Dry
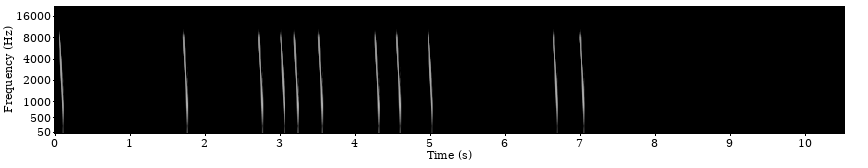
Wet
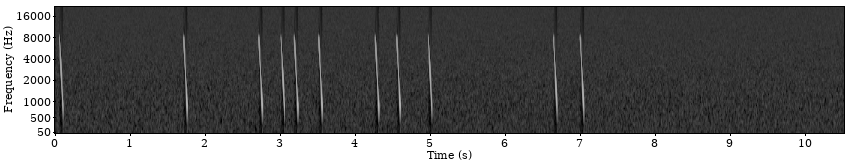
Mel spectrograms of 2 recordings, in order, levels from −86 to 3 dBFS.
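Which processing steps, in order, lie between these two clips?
converter with a step at zero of −38.5 dBFS

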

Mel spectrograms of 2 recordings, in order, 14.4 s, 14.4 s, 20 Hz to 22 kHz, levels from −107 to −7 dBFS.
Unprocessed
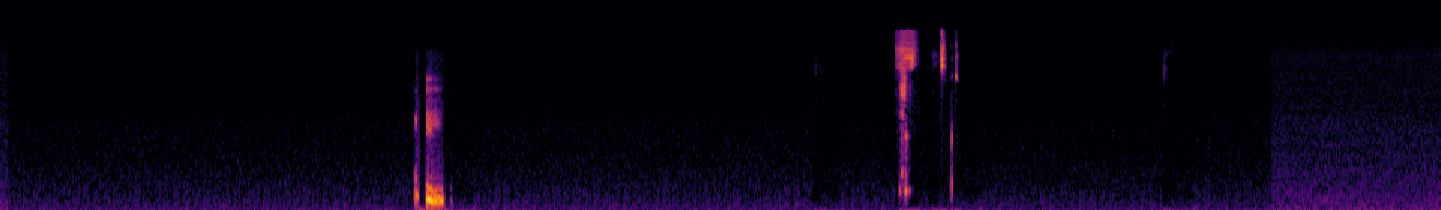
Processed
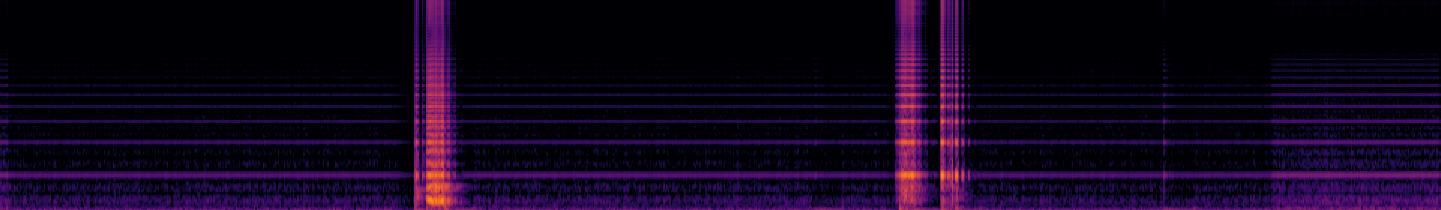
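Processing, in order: samples sorted by size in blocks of 64 samples
comb filter 4.4 ms, depth 90%
reversed playback
downward compressor 5 to 1, threshold −37 dBFS, peak gain reduction 20 dB
reversed playback
mains-hum notches 60/120/180/240/300/360/420/480 Hz
in parallel at −3 dB: comparator with hysteresis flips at −42.5 dBFS
on the sum: flutter between parallel walls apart 10.9 metres, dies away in 0.25 s
level +2 dB

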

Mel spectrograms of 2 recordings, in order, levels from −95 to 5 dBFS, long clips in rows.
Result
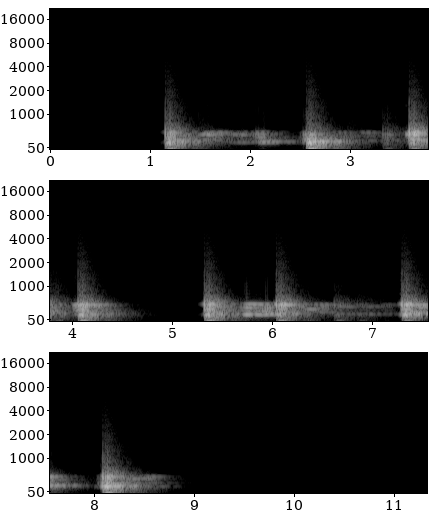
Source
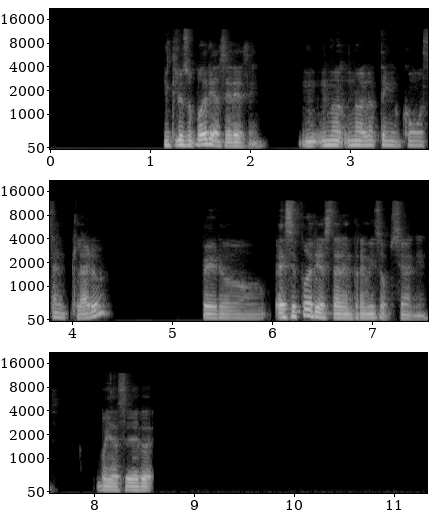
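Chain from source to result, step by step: brick-wall band-pass 200–490 Hz
gate with flip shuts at −30 dBFS, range −34 dB
ambience of single reflections 26 ms −4 dB, 49 ms −7 dB
rectangular room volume 780 cubic metres, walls furnished, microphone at 5 metres
multiband upward and downward expander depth 70%
level +5 dB

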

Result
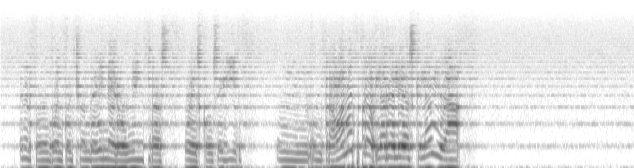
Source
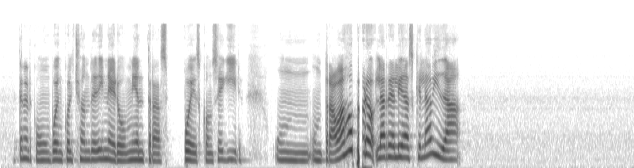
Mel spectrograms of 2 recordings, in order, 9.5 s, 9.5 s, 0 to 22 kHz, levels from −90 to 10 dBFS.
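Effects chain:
gain on a spectral selection 0:02.02–0:02.25, 270–2,600 Hz −17 dB
leveller curve on the samples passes 5
bit-depth reduction 6 bits, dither triangular
transient designer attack −10 dB, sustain +9 dB
tuned comb filter 530 Hz, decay 0.2 s, harmonics all, mix 100%
background noise violet −43 dBFS
high-frequency loss of the air 61 metres
level −6 dB

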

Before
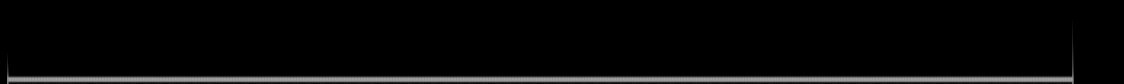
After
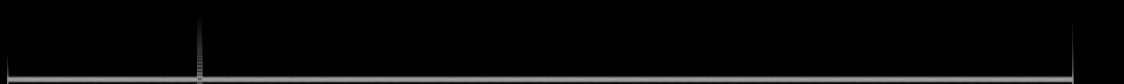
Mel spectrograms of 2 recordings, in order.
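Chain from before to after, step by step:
buffer that repeats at 0:01.97, samples 256, times 8

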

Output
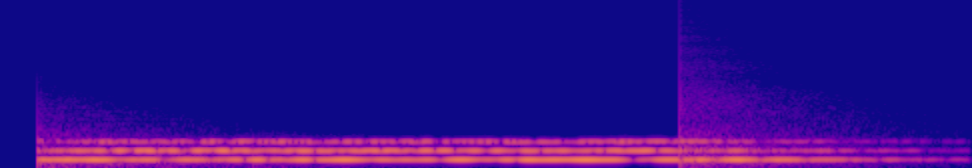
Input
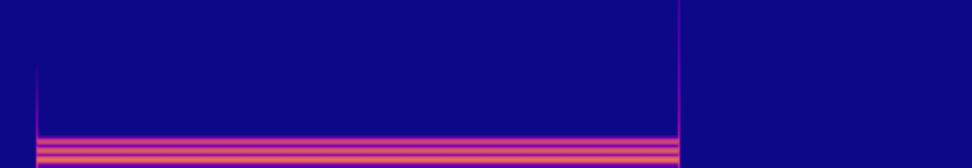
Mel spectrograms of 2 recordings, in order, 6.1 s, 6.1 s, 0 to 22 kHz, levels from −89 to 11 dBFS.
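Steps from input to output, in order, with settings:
0:00.98–0:01.59: spectral tilt +1.5 dB per octave
brickwall limiter −30 dBFS, peak gain reduction 7.5 dB
multi-voice chorus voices 2, 0.71 Hz, delay 19 ms, depth 4.2 ms
repeating echo 142 ms, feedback 51%, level −16 dB
dense smooth reverb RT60 3.6 s, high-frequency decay 0.65×, DRR −4.5 dB
level +8 dB

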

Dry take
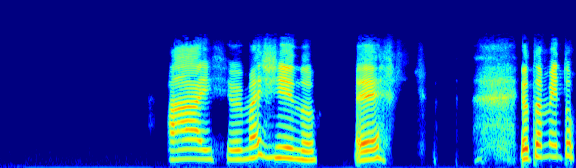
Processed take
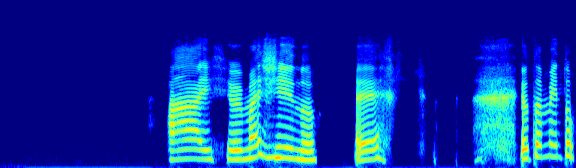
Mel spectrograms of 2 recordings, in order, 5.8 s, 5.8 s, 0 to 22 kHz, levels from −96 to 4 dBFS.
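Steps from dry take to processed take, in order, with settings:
downward compressor 12 to 1, threshold −23 dBFS, peak gain reduction 10.5 dB
flat-topped bell 4,400 Hz −15.5 dB, from 0:01.97 −8.5 dB, from 0:03.02 −15.5 dB
level −1.5 dB

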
